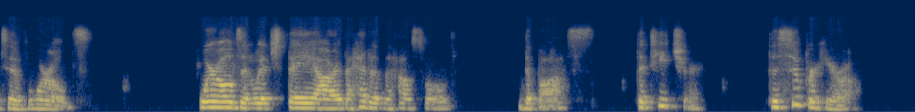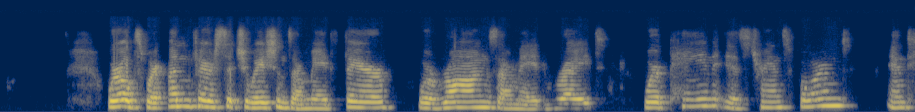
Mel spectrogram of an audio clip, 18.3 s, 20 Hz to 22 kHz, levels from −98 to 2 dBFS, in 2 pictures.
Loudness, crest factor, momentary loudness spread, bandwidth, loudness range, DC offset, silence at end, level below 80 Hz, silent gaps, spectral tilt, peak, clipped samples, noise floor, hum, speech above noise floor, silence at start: -21 LUFS; 18 dB; 14 LU; 8 kHz; 8 LU; under 0.1%; 0 s; -70 dBFS; none; -7 dB/octave; -4 dBFS; under 0.1%; -84 dBFS; none; 63 dB; 0 s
